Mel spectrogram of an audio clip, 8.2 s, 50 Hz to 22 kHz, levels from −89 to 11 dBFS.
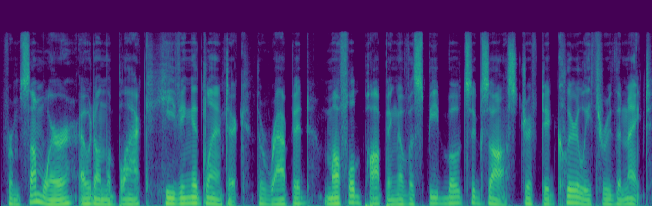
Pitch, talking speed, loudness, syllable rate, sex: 100 Hz, 160 wpm, -18 LUFS, 4.4 syllables/s, male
